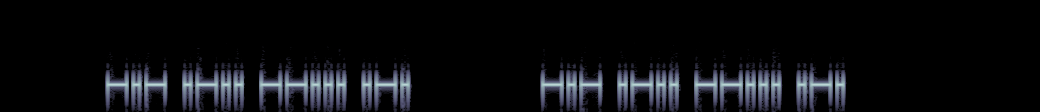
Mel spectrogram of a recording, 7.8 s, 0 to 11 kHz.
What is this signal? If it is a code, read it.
Morse code, heard as a keyed tone, about 25 wpm, 700 Hz. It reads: KL7R KL7R
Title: DXCC-100 Call Signs - 4 Characters - Repeated 2x - 25wpm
